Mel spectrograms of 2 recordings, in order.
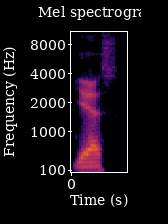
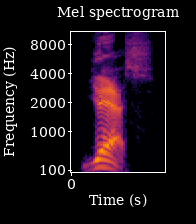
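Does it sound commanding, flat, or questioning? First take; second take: flat; commanding. First: It is said flat and deadpan. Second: It is said firmly and with authority.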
